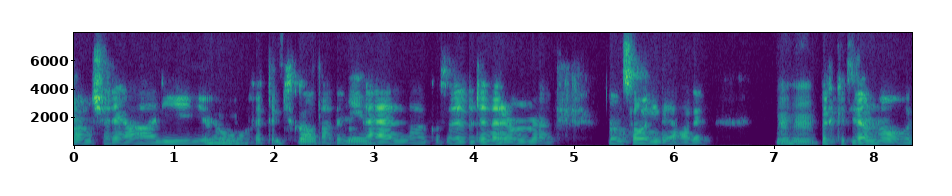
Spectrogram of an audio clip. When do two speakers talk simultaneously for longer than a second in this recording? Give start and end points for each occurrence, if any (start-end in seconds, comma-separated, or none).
1.3-3.0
